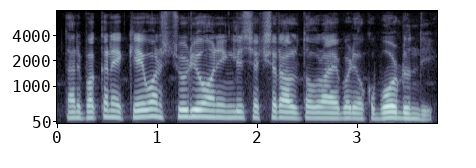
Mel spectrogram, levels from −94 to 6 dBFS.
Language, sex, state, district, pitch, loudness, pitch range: Telugu, male, Telangana, Mahabubabad, 155 Hz, -17 LUFS, 145-170 Hz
